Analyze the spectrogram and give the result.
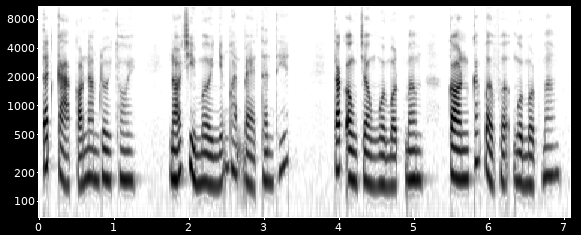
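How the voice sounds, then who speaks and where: Woman storyteller, low voice, dry close recording, steady scripted narration. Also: moderate pace, no room sound. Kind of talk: scripted first-person narration of a comic story.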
